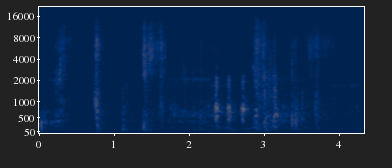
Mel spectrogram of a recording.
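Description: Chickens clucking and chattering nearby in short, irregular bursts, a few sharp clucks among softer murmurs, fairly quiet.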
